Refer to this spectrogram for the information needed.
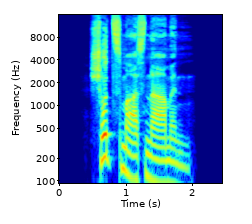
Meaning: plural of Schutzmaßnahme
- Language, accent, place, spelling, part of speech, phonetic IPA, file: German, Germany, Berlin, Schutzmaßnahmen, noun, [ˈʃʊt͡smaːsˌnaːmən], De-Schutzmaßnahmen.ogg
